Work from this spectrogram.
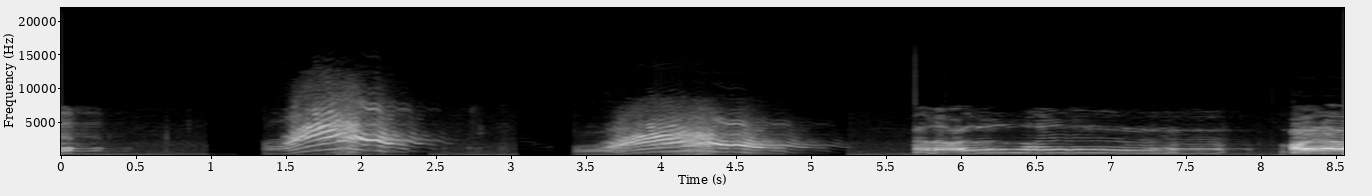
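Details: Cat; mating call; female in heat calling for a mate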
